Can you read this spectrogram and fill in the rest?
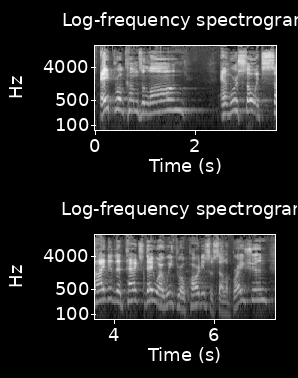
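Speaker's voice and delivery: high, drawn-out sarcastic glee; hammed-up rejoicing, starting loud and slow; mock excitement. Preacher jokes to congregation about tax day, mock excitement.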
